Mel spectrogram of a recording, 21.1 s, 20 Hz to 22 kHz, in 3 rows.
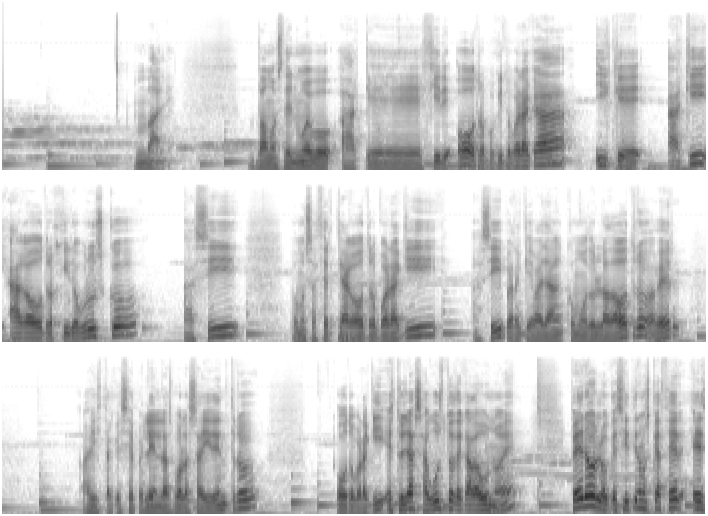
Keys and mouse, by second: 5.0 click, 6.1 space, 6.7 space, 7.7-8.9 drag, 9.6 click, 10.8-11.9 drag, 12.8 click, 13.4 space, 16.3 space, 17.2-18.2 drag, 19.9 space, 20.4 space.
